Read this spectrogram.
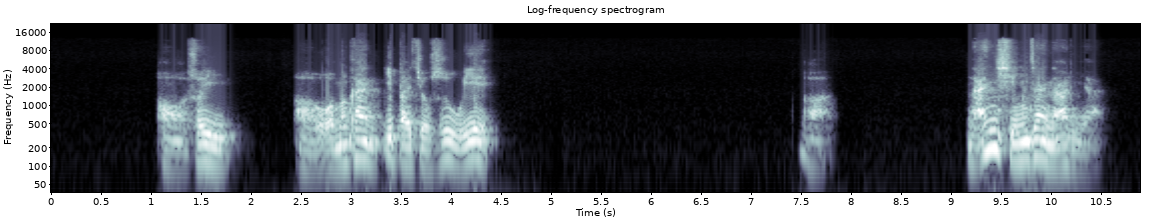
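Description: An older man speaks calmly into a microphone, in short phrases with pauses.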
